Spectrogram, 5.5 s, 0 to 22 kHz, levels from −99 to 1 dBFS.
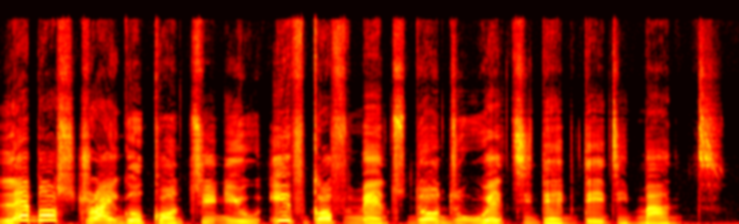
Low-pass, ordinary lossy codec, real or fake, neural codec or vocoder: none; none; real; none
